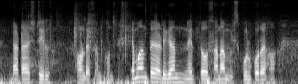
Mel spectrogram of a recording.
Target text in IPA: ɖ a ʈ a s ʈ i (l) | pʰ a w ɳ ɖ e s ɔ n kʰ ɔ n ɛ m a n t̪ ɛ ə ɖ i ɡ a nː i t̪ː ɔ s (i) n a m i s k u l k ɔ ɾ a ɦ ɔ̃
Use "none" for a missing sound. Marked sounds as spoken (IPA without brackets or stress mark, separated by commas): l, a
